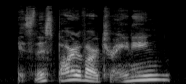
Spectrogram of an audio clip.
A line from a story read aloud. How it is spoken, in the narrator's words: Ilse whispered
